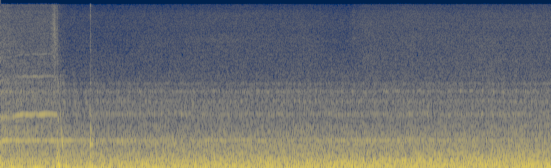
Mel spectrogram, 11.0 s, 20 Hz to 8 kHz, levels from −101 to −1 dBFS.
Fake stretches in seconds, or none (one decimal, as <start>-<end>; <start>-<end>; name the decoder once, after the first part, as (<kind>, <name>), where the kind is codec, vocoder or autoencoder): none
